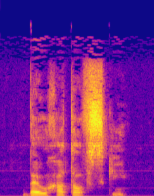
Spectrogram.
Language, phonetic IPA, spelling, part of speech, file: Polish, [ˌbɛwxaˈtɔfsʲci], bełchatowski, adjective, Pl-bełchatowski.ogg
